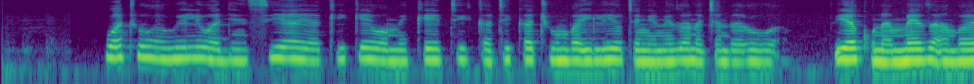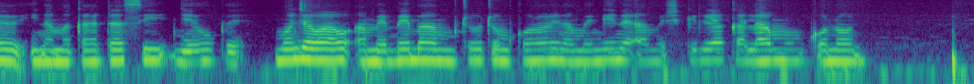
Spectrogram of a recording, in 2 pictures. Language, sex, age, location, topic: Swahili, female, 25-35, Kisumu, health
